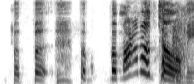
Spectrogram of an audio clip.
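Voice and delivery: high, swooping, sing-song stammer on the buts. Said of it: "You sound like Bobby Boucher from Waterboy".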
